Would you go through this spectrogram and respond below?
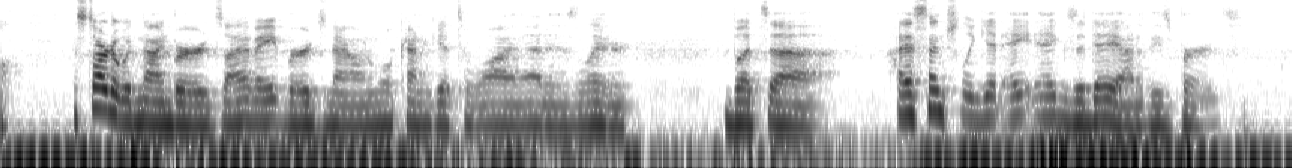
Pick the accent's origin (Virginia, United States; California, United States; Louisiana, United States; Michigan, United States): California, United States; now in Texas, United States; I moved from California out here to Texas, and you know, part of the idea with that was to get a little bit of property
